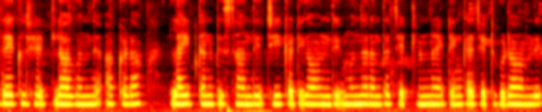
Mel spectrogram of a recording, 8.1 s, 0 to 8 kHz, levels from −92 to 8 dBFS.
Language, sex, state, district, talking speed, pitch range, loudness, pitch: Telugu, female, Andhra Pradesh, Sri Satya Sai, 105 wpm, 225-230 Hz, -14 LUFS, 230 Hz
